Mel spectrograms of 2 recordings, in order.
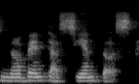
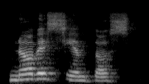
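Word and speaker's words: novecientos: and you know because because you know noventa it's easy for that to interfere with the new number and how it interferes is noventa sientos that's and and that is a normal thing for your your brain is looking for a pattern but we cut it down to the short nove nove nove sientos pentitres no besientos betitres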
